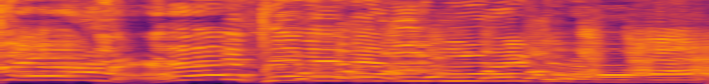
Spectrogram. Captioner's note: laughing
